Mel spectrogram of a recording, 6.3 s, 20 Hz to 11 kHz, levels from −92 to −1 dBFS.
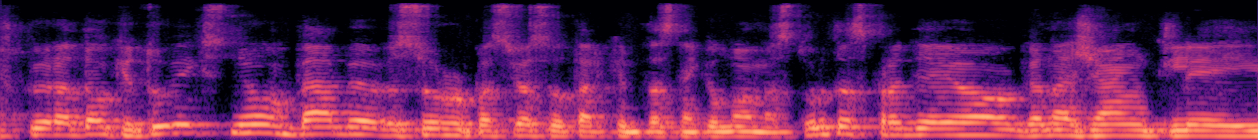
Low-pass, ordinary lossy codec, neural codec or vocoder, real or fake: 9.9 kHz; AAC, 48 kbps; none; real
